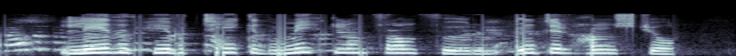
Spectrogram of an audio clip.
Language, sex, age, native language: Icelandic, male, 18-19, Icelandic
